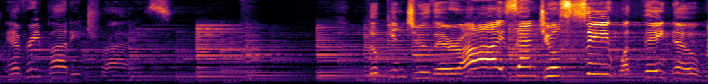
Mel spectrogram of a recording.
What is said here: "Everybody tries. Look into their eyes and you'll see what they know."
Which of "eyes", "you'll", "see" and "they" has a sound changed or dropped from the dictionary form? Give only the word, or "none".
none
